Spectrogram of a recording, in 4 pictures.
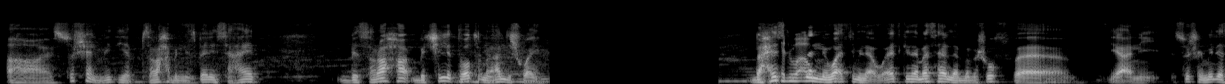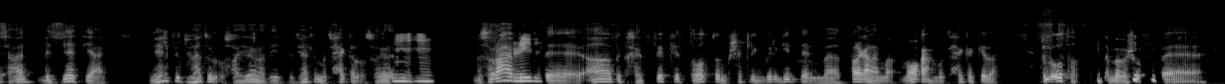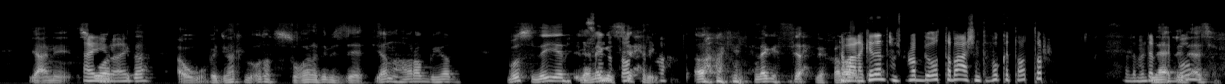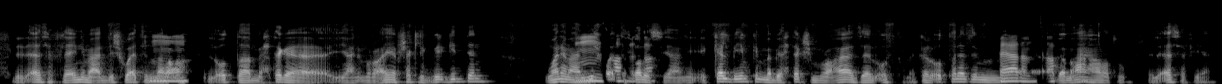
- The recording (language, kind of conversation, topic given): Arabic, podcast, إزاي بتتعامل مع التوتر كل يوم؟
- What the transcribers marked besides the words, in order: in English: "السوشيال ميديا"; other background noise; in English: "السوشيال ميديا"; in English: "Reels"; chuckle; laughing while speaking: "آه"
